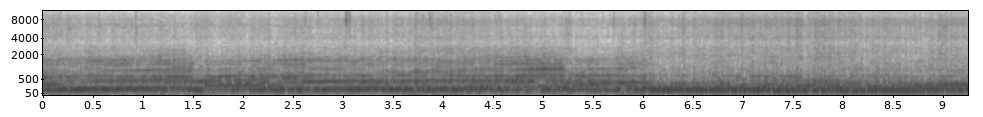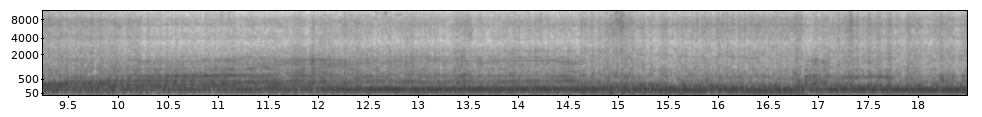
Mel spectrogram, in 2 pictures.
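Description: Tyres hum on the road at speed.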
